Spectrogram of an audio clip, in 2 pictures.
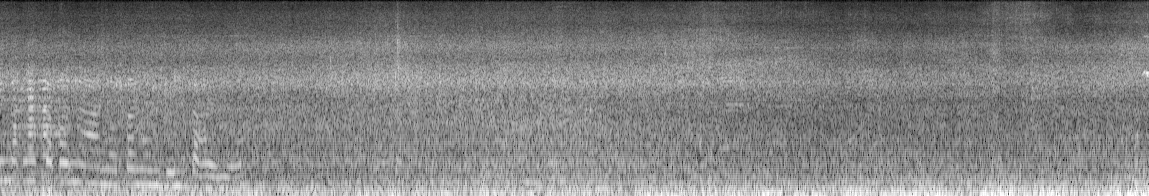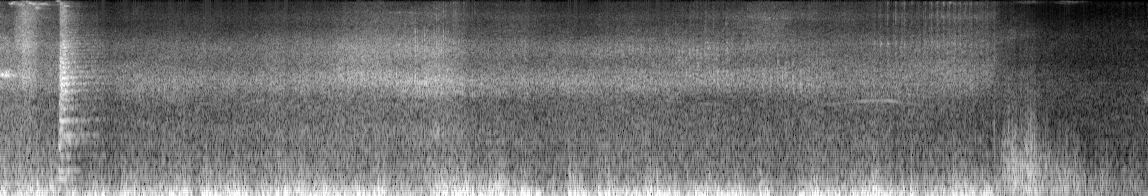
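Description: Wind rushes loudly past a motorcycle rider's microphone.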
